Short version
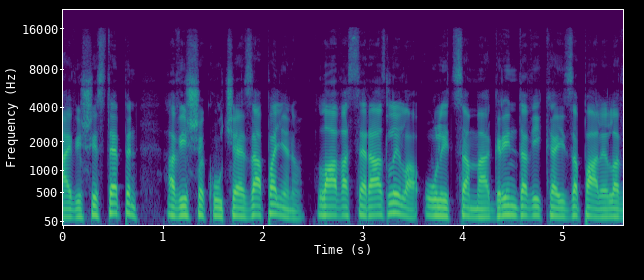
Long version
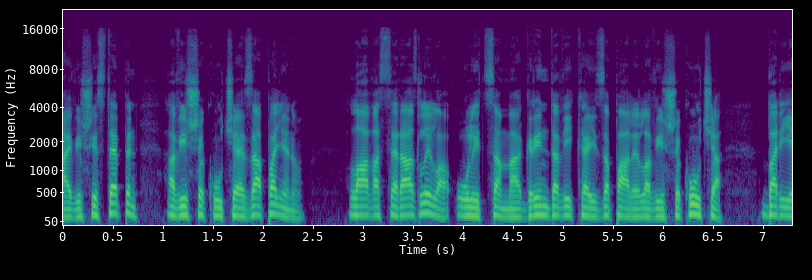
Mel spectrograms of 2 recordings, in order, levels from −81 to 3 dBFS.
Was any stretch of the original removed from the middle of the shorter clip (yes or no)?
yes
